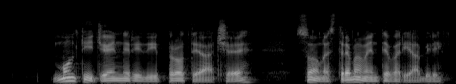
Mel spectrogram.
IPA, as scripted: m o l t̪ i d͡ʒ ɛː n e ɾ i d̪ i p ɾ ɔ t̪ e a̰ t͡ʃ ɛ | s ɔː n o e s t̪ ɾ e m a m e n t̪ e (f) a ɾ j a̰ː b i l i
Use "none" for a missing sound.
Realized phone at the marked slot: v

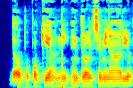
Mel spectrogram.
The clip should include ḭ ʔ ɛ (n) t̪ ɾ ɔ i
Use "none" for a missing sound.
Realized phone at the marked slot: n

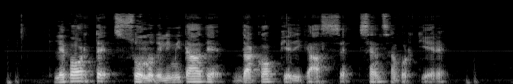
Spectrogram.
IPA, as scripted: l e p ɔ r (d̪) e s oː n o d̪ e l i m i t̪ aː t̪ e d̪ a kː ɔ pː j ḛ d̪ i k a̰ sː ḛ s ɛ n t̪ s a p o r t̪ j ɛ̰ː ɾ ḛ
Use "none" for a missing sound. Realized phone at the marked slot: t̪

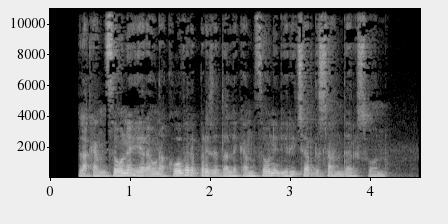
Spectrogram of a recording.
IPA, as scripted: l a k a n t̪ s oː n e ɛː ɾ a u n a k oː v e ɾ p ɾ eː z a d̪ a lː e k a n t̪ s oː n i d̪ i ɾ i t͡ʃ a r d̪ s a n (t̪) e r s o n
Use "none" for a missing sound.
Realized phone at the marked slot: d̪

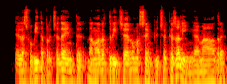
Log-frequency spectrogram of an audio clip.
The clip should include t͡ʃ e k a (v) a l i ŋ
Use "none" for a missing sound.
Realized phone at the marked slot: z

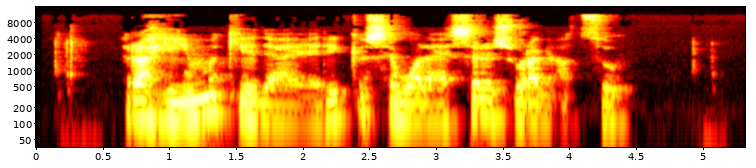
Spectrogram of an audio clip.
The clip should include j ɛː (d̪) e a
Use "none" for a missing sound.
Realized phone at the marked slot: d̪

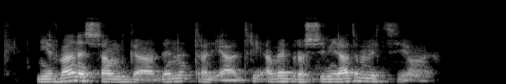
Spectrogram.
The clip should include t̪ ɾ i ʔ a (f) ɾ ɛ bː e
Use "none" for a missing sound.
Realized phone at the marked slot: v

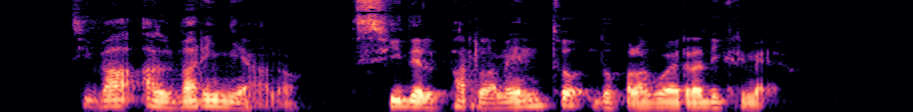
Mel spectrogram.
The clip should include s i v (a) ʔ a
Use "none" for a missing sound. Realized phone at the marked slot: a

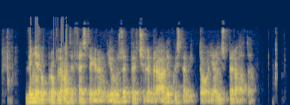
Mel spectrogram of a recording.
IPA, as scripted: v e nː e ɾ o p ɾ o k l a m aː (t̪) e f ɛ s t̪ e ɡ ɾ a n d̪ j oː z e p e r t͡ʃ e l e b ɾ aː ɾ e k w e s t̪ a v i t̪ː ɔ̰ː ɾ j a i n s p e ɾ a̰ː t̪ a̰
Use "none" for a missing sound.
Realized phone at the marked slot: t̪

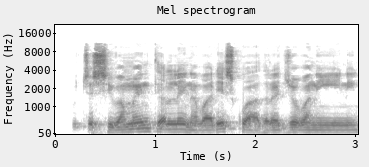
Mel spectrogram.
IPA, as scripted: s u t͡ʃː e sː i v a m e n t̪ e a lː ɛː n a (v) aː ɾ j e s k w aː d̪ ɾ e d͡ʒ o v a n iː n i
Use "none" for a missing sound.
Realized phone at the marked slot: v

